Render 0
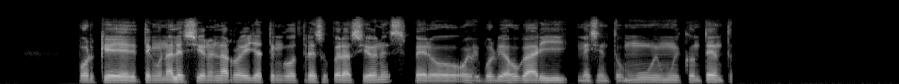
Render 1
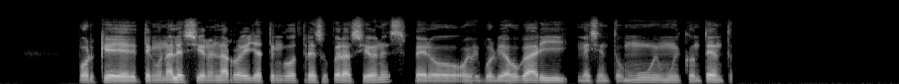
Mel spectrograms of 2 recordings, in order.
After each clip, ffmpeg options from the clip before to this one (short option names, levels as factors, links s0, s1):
-af "highshelf=f=4400:g=-7.5,volume=1.33"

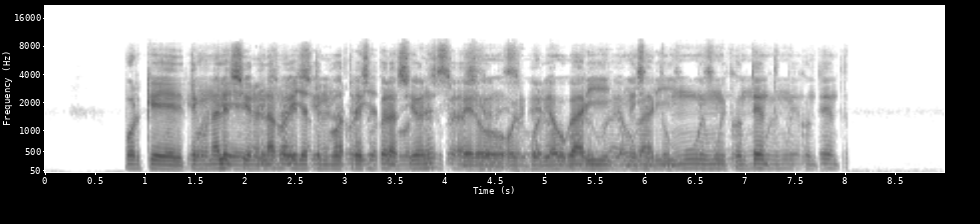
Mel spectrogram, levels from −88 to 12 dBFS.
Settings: -af "aecho=1:1:366|658|689:0.119|0.141|0.422,volume=0.596"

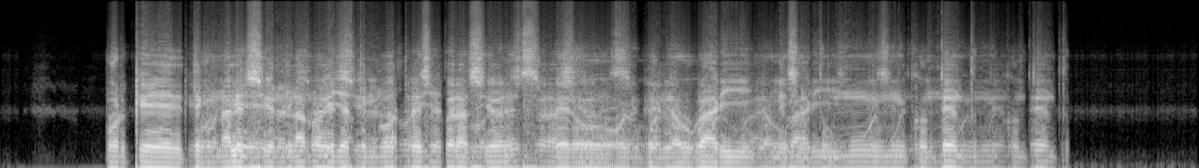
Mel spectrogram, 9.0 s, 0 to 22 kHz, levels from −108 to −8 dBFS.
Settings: -af "aeval=exprs='if(lt(val(0),0),0.251*val(0),val(0))':c=same,volume=2.11"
